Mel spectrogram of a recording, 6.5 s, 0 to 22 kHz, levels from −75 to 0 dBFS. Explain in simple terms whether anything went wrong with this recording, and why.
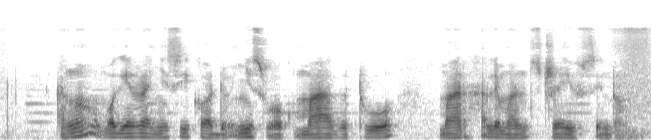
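The speech was likely squeezed with AAC compression, which throws detail away: nothing is left above 9.5 kHz, so it sounds dull and smeared throughout.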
